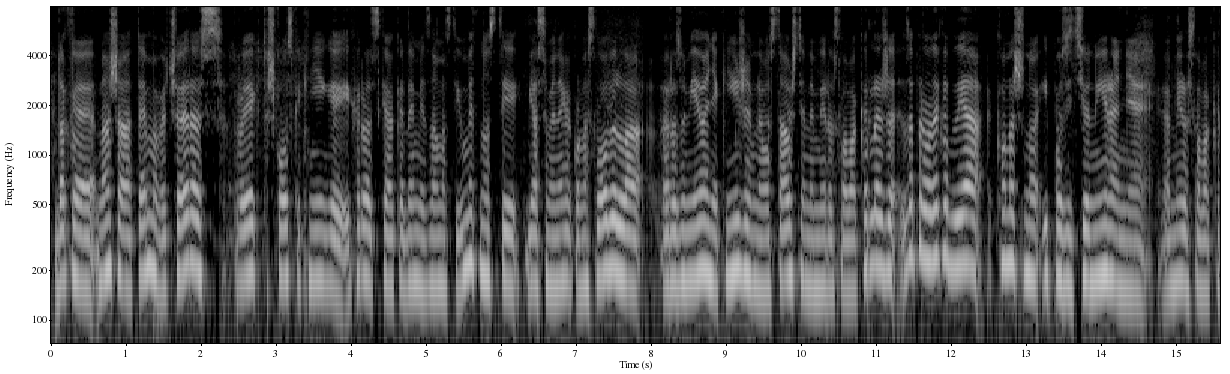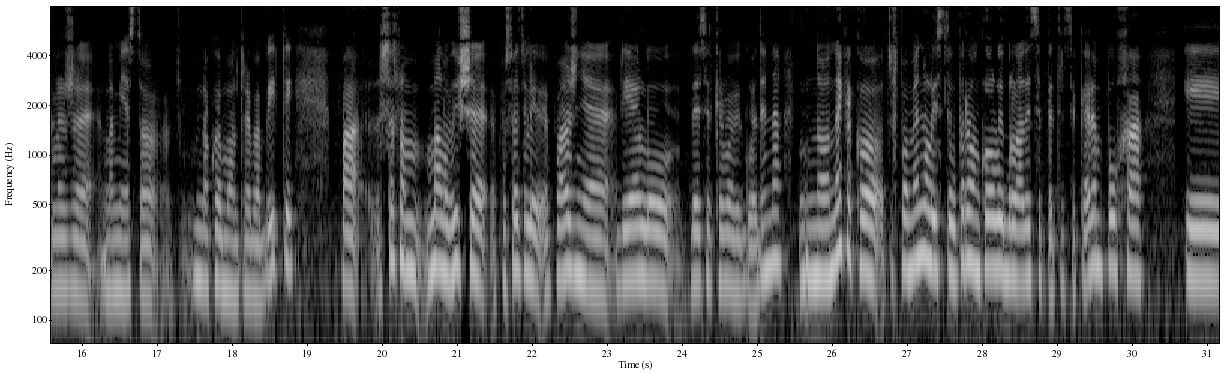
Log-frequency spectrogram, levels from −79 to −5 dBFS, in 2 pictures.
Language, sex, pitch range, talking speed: Croatian, female, 165-195 Hz, 120 wpm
